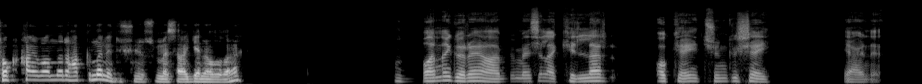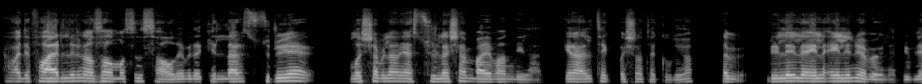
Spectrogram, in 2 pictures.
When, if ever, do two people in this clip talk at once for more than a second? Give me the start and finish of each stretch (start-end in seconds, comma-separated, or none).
none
